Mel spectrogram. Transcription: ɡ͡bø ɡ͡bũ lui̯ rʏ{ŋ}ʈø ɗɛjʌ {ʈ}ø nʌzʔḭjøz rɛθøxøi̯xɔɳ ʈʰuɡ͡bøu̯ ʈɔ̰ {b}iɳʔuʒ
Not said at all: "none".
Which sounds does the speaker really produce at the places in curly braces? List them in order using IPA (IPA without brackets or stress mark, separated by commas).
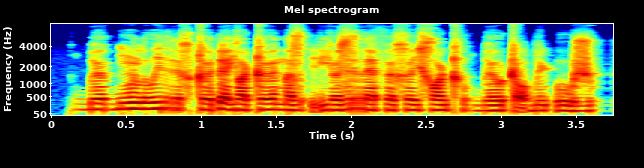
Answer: x, ʈ, b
